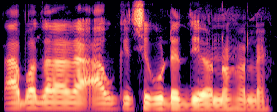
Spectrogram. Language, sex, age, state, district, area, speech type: Odia, male, 18-30, Odisha, Kalahandi, rural, spontaneous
